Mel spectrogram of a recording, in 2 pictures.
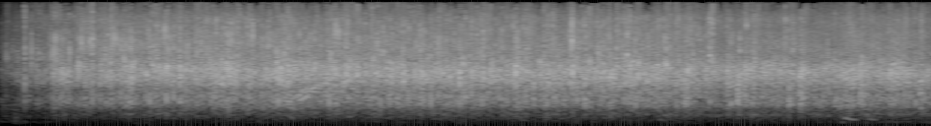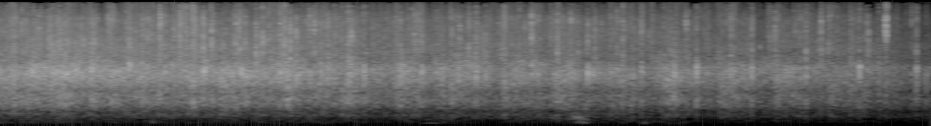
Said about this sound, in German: Jetzt aber Bühne frei und einen riesengroßen Applaus für Eva Menasse.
